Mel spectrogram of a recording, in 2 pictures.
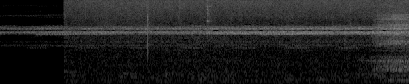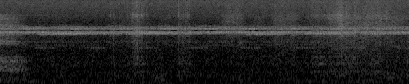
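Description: Crickets chirring steadily, a continuous high trill that comes in about half a second in. A brief soft rustle-like noise is heard about halfway through.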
